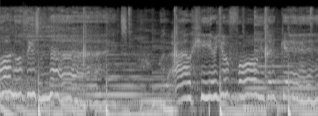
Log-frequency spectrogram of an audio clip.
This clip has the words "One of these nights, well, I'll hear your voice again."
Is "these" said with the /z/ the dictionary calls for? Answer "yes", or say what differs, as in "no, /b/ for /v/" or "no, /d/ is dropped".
yes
